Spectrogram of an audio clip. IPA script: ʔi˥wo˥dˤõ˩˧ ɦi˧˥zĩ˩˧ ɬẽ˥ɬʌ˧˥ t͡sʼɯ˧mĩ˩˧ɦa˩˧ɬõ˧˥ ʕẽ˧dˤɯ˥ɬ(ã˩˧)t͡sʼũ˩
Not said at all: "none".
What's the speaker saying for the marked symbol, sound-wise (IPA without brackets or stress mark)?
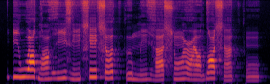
ã˩˧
